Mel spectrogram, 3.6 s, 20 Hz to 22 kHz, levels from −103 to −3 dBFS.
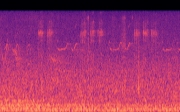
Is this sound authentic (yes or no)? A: yes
